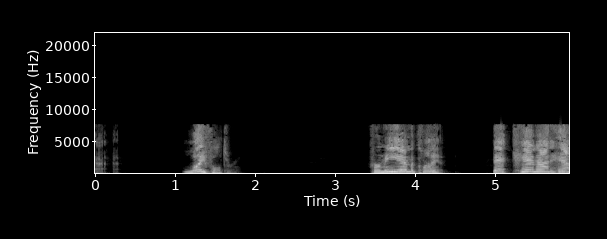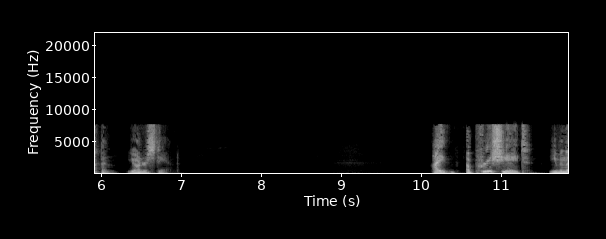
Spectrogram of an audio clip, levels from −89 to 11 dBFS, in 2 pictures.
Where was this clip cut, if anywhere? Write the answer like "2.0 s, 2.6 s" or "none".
4.5 s, 6.2 s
